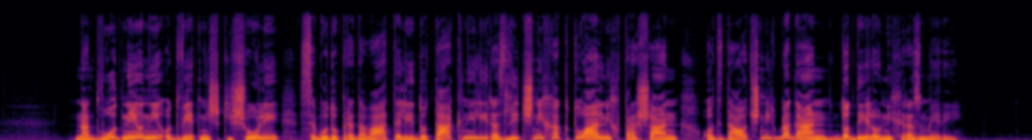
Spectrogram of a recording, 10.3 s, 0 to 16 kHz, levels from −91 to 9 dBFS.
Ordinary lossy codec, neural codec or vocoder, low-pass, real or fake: none; none; 14.4 kHz; real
